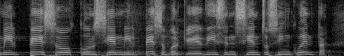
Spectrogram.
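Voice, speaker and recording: In a very clean recording with a silent background, a woman speaks at a high pitch. She keeps a fairly slow pace and fairly even intonation. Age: 60s. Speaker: citizen panelist. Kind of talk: televised panel discussion.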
